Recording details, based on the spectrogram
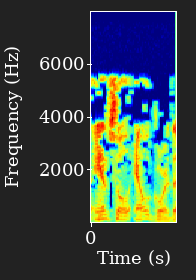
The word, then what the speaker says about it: Ansel Elgort: These two people, Ansel Elgort, that's how you pronounce his name, right? – Mm-hmm.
